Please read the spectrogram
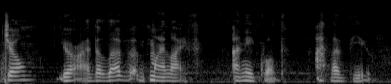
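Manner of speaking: tearful, choked-up voice, cracking and breaking. Saying wedding vows to Joel, voice breaking. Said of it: "[ Voice breaking ]".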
